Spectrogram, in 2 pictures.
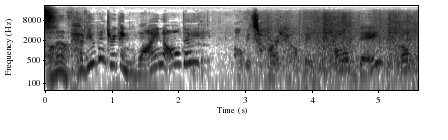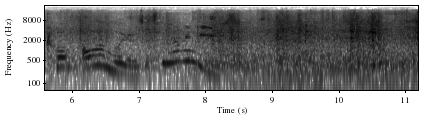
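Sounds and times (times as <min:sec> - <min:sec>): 
speech: 0:00.0 - 0:08.7
subway train rumbling past a window: 0:03.0 - 0:11.1.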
